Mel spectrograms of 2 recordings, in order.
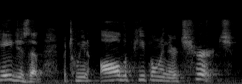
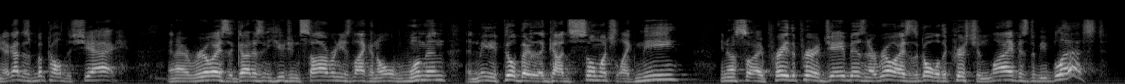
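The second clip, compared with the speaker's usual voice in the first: sarcastic, comfortable-sounding American voice. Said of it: "This is where I'm gonna be really sarcastic".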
